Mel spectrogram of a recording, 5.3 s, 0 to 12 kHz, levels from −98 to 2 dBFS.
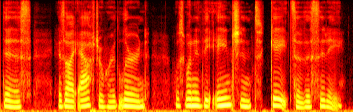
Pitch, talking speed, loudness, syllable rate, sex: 185 Hz, 160 wpm, -16 LUFS, 4.0 syllables/s, female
